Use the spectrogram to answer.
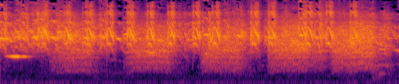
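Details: Tame pet common myna talking: one brief level whistle opens a rapid, harsh, rasping chatter of fast repeated squawks, roughly two to three per second, rising and falling in loudness for eight seconds.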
